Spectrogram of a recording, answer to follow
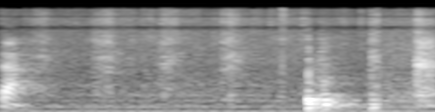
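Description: Wooden pepper mill being twisted to grind pepper, a light rapid crunching rasp, followed by a short knock about one and a half seconds in.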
